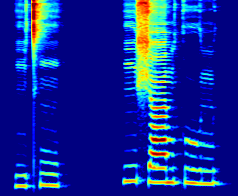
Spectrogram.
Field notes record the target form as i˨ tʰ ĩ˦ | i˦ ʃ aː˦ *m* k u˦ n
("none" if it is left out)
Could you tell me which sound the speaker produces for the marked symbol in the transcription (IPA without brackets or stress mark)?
n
